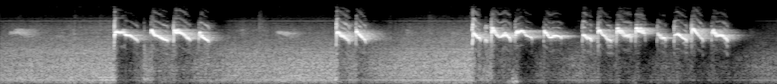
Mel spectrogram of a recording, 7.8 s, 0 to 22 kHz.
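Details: Kept oriental white-eye singing in build-up form on 19 September 2022: bursts of high, sweet, twittering notes with quick down-slurred chirps, separated by short pauses, over a faint low hum.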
